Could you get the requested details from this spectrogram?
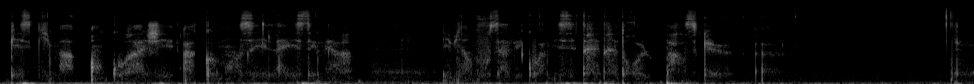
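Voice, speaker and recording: Whispering very slowly, a woman can be heard against noticeable background noise. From France. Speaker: ASMR creator. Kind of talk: casual talk to camera, FAQ answers. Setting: studio, home recording. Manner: soft-spoken, whispering.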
